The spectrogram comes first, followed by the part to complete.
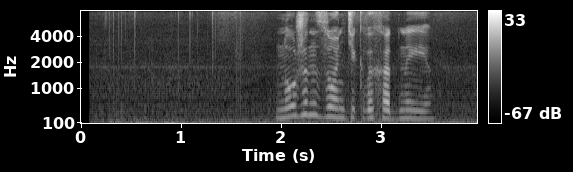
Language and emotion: Russian, neutral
